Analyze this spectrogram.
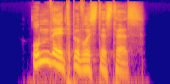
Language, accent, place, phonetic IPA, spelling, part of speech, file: German, Germany, Berlin, [ˈʊmvɛltbəˌvʊstəstəs], umweltbewusstestes, adjective, De-umweltbewusstestes.ogg
- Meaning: strong/mixed nominative/accusative neuter singular superlative degree of umweltbewusst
